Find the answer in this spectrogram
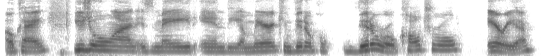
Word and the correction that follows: viticultural: No, it's viticultural. I didn't add so many other syllables.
